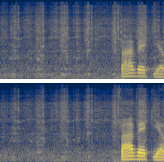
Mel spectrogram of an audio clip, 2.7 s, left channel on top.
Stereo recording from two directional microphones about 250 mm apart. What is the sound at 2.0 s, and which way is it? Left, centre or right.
Speech, right.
